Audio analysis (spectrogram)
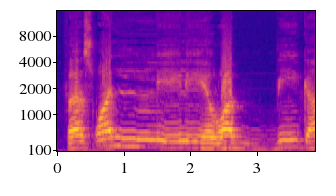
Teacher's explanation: اب لام پہ شد ہے، مضبوطی کے ساتھ لام کو پڑھا جائے گا. را کے اوپر زبر ہے.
